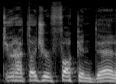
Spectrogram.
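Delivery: high, loud relieved disbelief; relieved shout. Retold or imitated. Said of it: "He's like".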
